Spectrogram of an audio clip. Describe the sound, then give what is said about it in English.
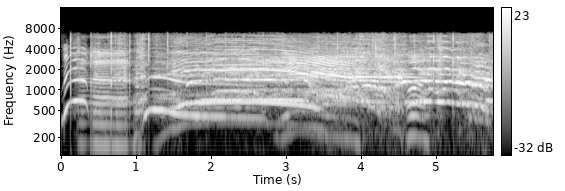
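A loud audience at a cosplay panel cheers steadily, with high whoops and shouted voices rising over a dense crowd roar and scattered clapping, sustained throughout. “I was expecting a cheering for them.”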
